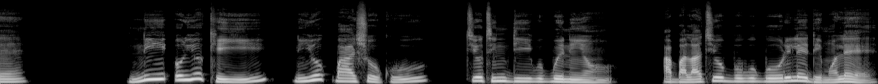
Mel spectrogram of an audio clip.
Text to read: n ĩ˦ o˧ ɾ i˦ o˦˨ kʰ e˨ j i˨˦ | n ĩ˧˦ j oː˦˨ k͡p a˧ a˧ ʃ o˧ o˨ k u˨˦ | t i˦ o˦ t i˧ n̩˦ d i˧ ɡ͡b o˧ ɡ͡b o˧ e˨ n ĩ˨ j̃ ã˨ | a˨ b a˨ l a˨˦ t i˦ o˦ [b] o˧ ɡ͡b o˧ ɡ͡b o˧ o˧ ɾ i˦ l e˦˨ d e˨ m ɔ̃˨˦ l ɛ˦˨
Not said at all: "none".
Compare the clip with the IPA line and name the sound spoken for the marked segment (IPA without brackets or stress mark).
b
